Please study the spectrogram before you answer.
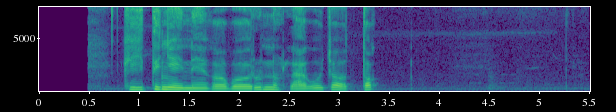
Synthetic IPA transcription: ki˨ti˦ɲe˨nɛ˨kɔ˨bɔ˨ɾu˦no˨la˨ɣo˦t͡ʃɔ˦˨tɔ˦k̚

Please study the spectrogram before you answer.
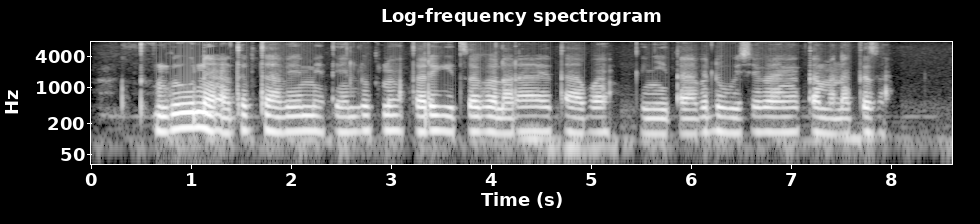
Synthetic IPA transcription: tu˨ŋɡo˦u˦na˨a˨tɨ˦pta˨be˦me˨te˨nlu˦kno˦ta˨ɾɪ˦ki˨tsɔ˦ɡɔ˨la˨ɾa˦e˦ta˨bwe˦ki˨ɲi˨ta˨be˦lu˨wu˨ʃe˦kɔ˦ŋa˦k̚ta˦ma˨na˨k̚tɪ˦sa˨

